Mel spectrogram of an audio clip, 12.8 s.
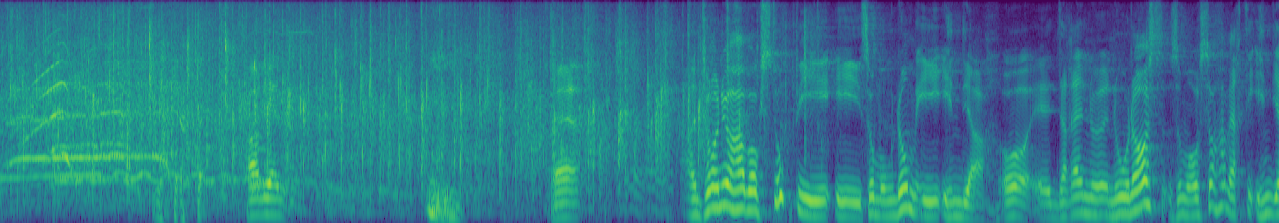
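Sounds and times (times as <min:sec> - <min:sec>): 
audience applause: 0:00.0 - 0:07.4
speech: 0:01.6 - 0:03.1, 0:04.3 - 0:04.7, 0:05.5 - 0:05.9, 0:06.9 - 0:12.7.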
